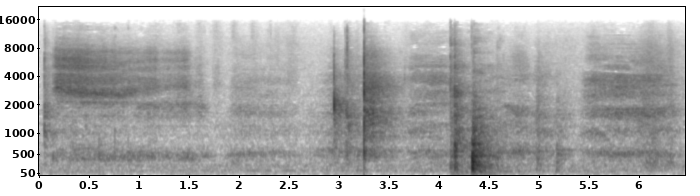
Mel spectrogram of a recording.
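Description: A breathy rustle, then a few sharp clicks and knocks about three and four seconds in, the loudest with a dull thud: handling noise close to the microphone.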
